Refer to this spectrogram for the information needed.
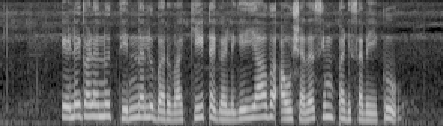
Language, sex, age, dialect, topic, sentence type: Kannada, female, 18-24, Coastal/Dakshin, agriculture, question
